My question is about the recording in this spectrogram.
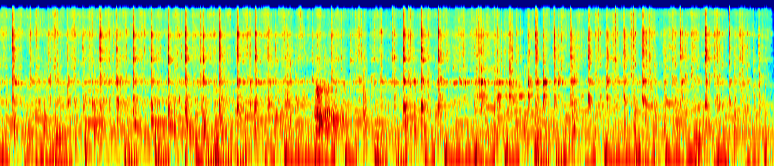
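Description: Whisk beating a vinaigrette of vinegar, mustard and olive oil in a stainless steel bowl, its tines clicking and scraping against the metal in a quick, even rhythm. The oil is being emulsified into a thick, creamy dressing.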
